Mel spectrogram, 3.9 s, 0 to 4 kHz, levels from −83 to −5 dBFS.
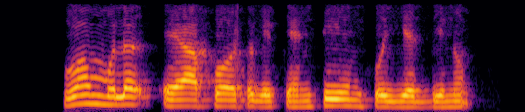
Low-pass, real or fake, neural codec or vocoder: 3.6 kHz; fake; codec, 16 kHz, 8 kbps, FunCodec, trained on Chinese and English, 25 frames a second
